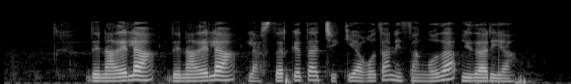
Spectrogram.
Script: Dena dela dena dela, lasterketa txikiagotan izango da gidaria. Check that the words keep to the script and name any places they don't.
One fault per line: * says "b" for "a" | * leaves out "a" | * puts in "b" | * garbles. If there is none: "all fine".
all fine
